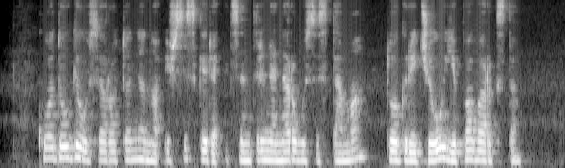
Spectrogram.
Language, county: Lithuanian, Telšiai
